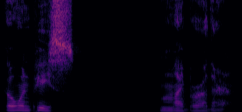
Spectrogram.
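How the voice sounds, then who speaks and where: Guy as a protective mouse buddy, firm n earnest, medium pitch, dry recording, audio drama. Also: takes it slowly, a little mellow, dry recording, natural voice. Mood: solemn, moved. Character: loyal, protective male mouse comrade.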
